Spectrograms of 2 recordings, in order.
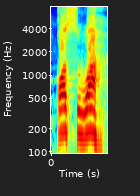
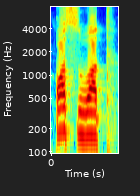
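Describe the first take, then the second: First: The word ends with an h sound. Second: The word ends with a t sound. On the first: The reader stops on this word. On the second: The reading continues without a stop.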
